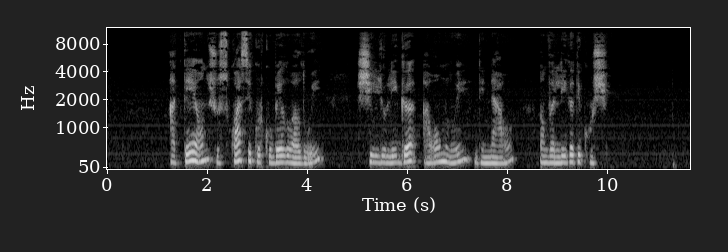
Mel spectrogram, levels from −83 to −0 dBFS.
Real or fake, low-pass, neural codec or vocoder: real; 10.8 kHz; none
